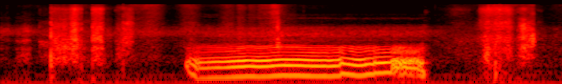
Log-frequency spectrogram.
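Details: In the dark of morning, a beagle lets out a low, drawn-out howl when the alarm goes off, holding steady, then wavering and breaking off.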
